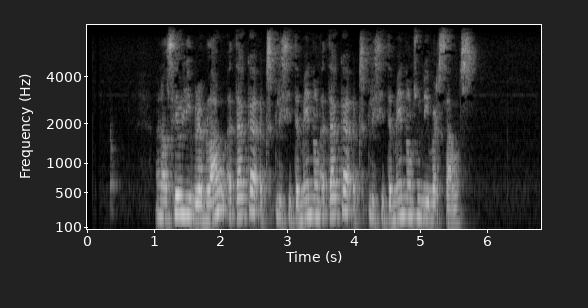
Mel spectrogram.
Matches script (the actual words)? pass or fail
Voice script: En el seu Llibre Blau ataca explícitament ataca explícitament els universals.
pass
